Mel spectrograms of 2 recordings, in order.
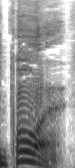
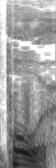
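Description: First: "poor" said as pour, with an open OR vowel; "poor" with a rounded o, as in pour; pronouncing pour. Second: "poor" with a tight OO vowel; "poor" with the lips rounded for oo; pronouncing poor. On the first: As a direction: say "poor" like "pore", pitched up. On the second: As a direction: say "poor" like "poo-er". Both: Shown as a demonstration. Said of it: "发音很不同".

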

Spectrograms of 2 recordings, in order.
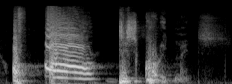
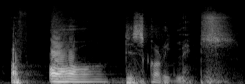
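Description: First: Higher, louder, slow build on all; preaching emphasis. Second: Said in the usual way. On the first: Acted. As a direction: hammer the point home. Repeated, now with force.

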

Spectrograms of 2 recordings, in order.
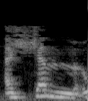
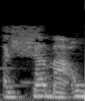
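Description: First: "الشمع" as ash-sham'u, vowelless mim; sukun on the mim. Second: "الشمع" as ash-shama'u, open mim; fatha on the mim. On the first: Teacher quoting a language book, "الشمع" with sukun on mim. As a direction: say "الشمع" with mim running straight into ayn. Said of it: "بالتسكين ليس من لغة العرب". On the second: Teacher giving the eloquent form, "الشمع" with fatha on mim. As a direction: say "الشمع" with a short a after the mim. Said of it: "بالفتح". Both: Shown as a demonstration.

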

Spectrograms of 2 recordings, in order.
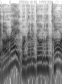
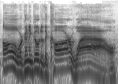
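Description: First: Quick, higher-pitched mom voice; mom announcing. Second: Mock-amazed sarcastic child. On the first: Retold or imitated. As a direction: imitate a mother briskly announcing an outing. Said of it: "Like, she'll say". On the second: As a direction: echo it back with fake wonder, dropping on "Wow". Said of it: "he's learned sarcasm at four".

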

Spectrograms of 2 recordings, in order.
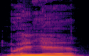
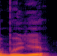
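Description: First: Second "Molière" begun with a clear M; slow corrective "Molière", M in place of V; name correction. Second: First "Molière" begun with V, as Volière; V replaces the M of "Molière"; mistaken name. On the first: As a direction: put the M back on "Molière". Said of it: "Tenez, décidément". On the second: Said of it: "Vous avez dit le mot". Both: Acted.

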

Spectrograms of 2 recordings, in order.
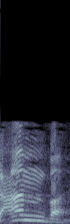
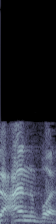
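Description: First: عنبة said ʕamba, the n turned to m before b; عنبة with an m sound; iqlab. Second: عنبة with a full n before the b; the wrong version of عنبة; wrong clear n. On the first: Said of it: "لازم نقول عنبة بالميم". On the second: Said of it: "ما يصير نقول عنبة، خطأ". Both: Shown as a demonstration.

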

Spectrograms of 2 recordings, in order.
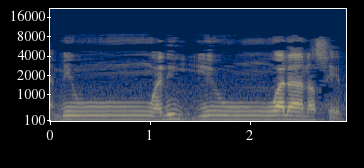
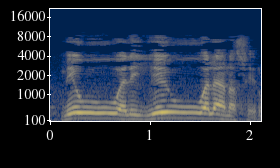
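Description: First: من ولي said as مولي, the نون fully merged into a doubled لام with no ghunna; correct merging. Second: Slow, the نون of من kept as a false ghunna from the mouth before ولي; wrong ghunna demo. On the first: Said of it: "الصحيح هكذا". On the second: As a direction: sound the نون in من ولي with a mouth-made hum, as the common mistake. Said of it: "وهم يزعمون أنها غنة ليست بغنة، من الفم". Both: Shown as a demonstration.

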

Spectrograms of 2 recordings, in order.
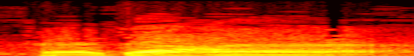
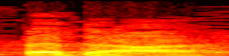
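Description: First: فدعا with ف set apart and دعا pushed; push after fa. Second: فدعا short, run together as one word; wrong stress. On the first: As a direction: lean on the د and draw out فدعا. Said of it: "قل". (نطق فدعا بدفع الدال بعد الفاء) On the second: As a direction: say فدعا quickly, weight on the ف. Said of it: "ولا تقل". (نطق فدعا ككلمة واحدة دون دفع الدال) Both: Shown as a demonstration.

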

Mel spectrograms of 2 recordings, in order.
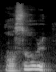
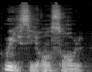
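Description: First: "ensemble" rising high at the end; questioning echo. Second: "ensemble" with a falling, settled tune; confirm, letting "ensemble" fall at the end; firm confirmation. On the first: Checking with the princess, "ensemble" as high rising question. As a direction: lift "ensemble" sharply upward as a question. Echoed as a question, then confirmed. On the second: Princess confirming to the king, "ensemble" falling. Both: A narrator's reading.

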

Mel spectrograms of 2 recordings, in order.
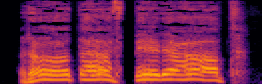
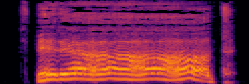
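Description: First: High barked order to charge; shouted command. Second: High shouted battle cry; cover me shout. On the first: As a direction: yell it across the battlefield. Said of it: "приказал османский командир". (командный крик) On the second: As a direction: scream the charge over gunfire. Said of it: "кричал командир". (боевой крик) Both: A narrator's reading.

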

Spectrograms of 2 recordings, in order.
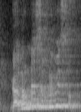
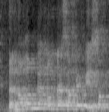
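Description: First: Much higher, with a laugh, nggak nunda pushed up high; emphatic repeat. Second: Said in the usual way. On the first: Shown as a demonstration. Preacher assuring the congregation Allah won't delay, delighted. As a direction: repeat it higher and gleeful, grinning through it.

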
